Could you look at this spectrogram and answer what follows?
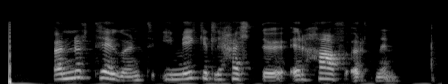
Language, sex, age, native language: Icelandic, female, 20-29, Icelandic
